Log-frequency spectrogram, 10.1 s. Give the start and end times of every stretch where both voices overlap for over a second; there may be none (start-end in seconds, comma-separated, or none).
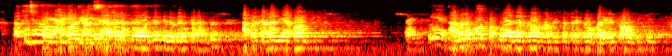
0.7-1.9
